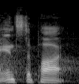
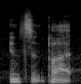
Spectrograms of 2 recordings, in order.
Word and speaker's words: Instant Pot: who watching the program says I love my insta poot Juda and I use it once a week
